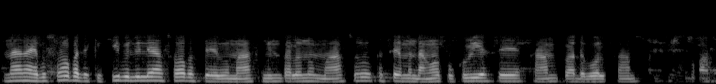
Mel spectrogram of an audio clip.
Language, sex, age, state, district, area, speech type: Assamese, male, 18-30, Assam, Sivasagar, urban, conversation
